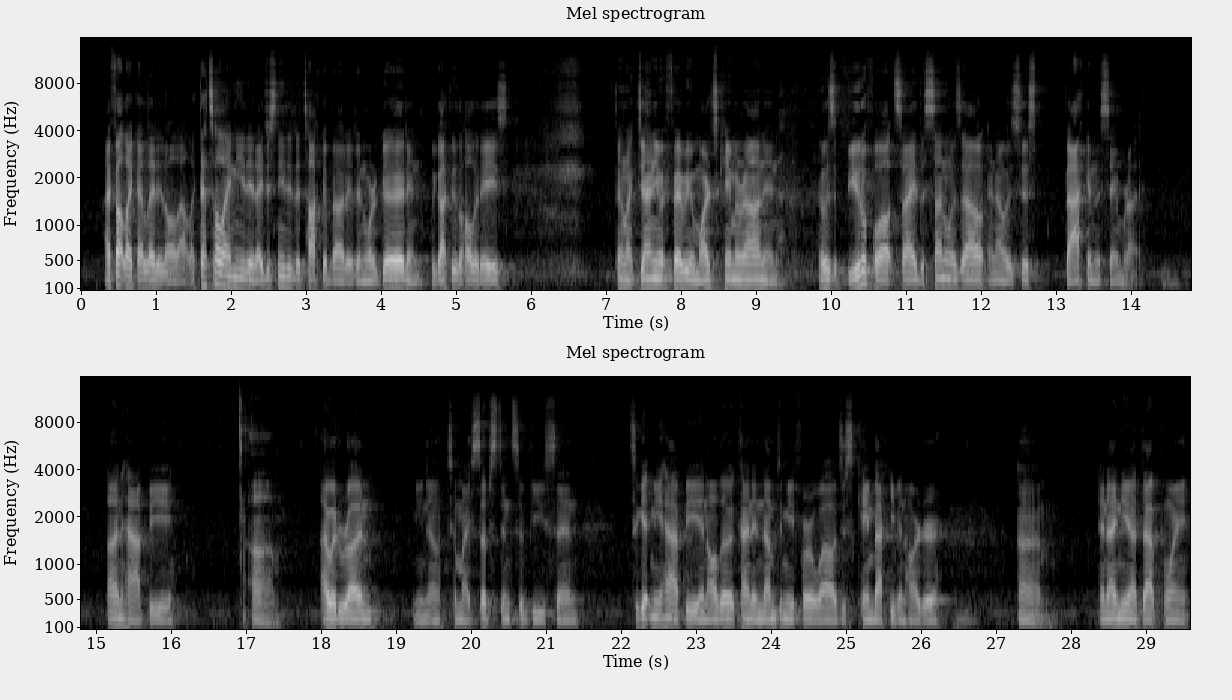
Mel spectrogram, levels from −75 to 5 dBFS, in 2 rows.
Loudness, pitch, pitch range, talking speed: -25 LUFS, 105 Hz, 100-115 Hz, 190 wpm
